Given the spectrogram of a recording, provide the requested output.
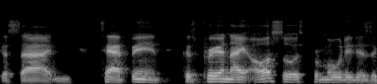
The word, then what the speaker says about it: Prehnite: Per night, you know, some people I might be kind of catching the H too strongly.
